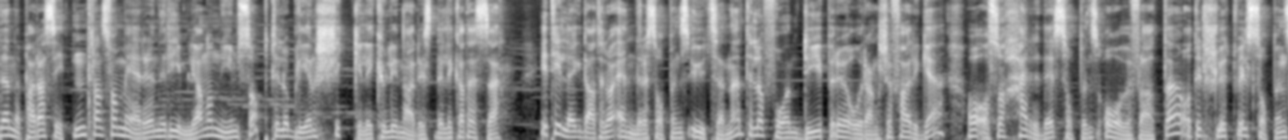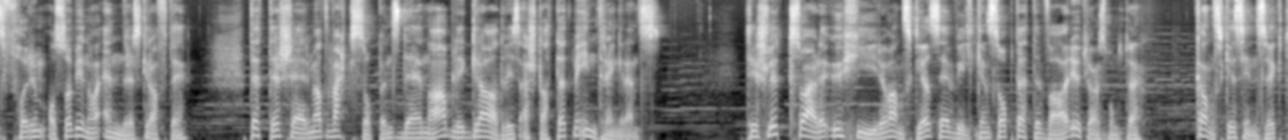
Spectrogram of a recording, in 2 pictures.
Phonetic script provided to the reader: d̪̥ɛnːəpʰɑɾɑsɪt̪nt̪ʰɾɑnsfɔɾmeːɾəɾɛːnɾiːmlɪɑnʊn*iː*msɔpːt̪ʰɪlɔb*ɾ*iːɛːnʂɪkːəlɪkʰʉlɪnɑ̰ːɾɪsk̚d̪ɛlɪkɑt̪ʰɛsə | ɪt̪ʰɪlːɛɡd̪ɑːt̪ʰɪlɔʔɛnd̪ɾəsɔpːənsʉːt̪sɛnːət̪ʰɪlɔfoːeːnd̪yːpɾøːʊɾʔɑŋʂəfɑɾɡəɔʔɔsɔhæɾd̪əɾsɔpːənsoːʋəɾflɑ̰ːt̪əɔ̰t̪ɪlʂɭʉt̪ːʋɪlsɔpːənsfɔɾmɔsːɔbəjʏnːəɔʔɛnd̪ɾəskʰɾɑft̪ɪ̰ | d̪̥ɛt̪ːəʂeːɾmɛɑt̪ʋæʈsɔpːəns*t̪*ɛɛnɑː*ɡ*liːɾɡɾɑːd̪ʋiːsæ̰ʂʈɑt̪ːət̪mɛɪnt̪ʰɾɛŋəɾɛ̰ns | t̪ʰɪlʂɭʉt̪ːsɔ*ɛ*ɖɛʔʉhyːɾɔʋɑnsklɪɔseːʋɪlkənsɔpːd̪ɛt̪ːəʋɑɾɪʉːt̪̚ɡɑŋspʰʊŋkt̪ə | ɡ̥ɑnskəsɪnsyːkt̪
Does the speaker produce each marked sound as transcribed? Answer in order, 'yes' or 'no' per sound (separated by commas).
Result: no, no, no, no, no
